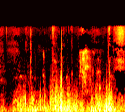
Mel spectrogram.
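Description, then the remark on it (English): Outdoor wind rumbles low and steady against the microphone, with gusty buffeting and a few soft knocks over about two and a half seconds. No one speaks. “And it's windy outside.”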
